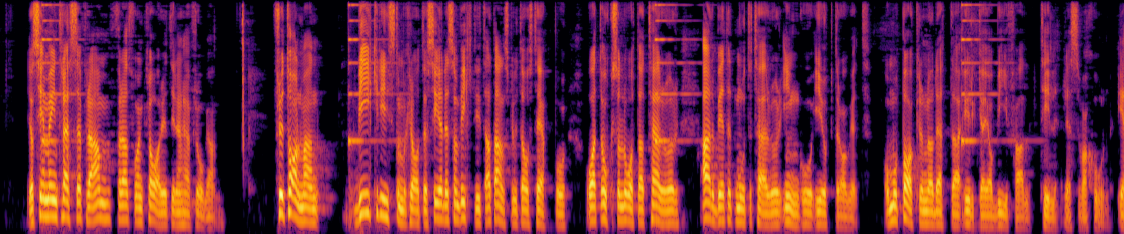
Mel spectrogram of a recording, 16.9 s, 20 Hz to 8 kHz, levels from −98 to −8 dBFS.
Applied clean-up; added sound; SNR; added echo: classical method Wiener filter.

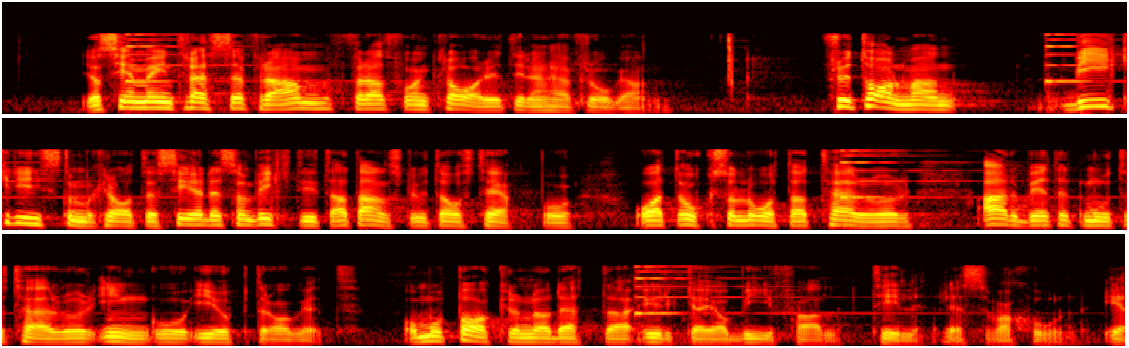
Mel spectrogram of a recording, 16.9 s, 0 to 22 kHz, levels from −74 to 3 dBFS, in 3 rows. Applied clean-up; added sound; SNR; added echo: none; Keyboard (musical); 19 dB; none.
